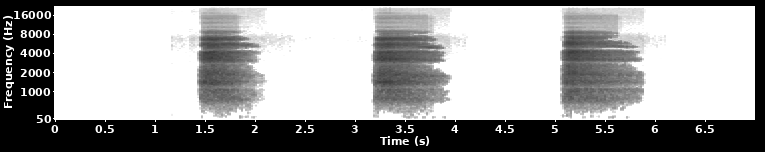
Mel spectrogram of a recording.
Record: {
  "exhalation_length": "7.0 s",
  "exhalation_amplitude": 3356,
  "exhalation_signal_mean_std_ratio": 0.38,
  "survey_phase": "beta (2021-08-13 to 2022-03-07)",
  "age": "18-44",
  "gender": "Female",
  "wearing_mask": "No",
  "symptom_cough_any": true,
  "symptom_new_continuous_cough": true,
  "symptom_runny_or_blocked_nose": true,
  "symptom_sore_throat": true,
  "symptom_fatigue": true,
  "symptom_onset": "4 days",
  "smoker_status": "Never smoked",
  "respiratory_condition_asthma": false,
  "respiratory_condition_other": false,
  "recruitment_source": "Test and Trace",
  "submission_delay": "2 days",
  "covid_test_result": "Positive",
  "covid_test_method": "RT-qPCR",
  "covid_ct_value": 34.0,
  "covid_ct_gene": "N gene"
}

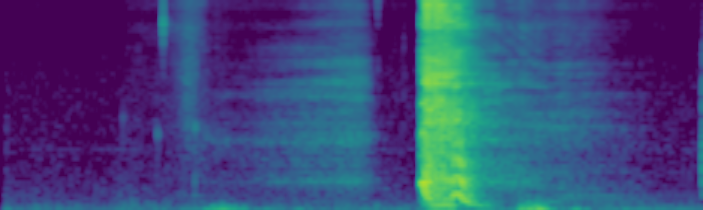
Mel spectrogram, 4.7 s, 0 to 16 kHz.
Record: {
  "cough_length": "4.7 s",
  "cough_amplitude": 12186,
  "cough_signal_mean_std_ratio": 0.23,
  "survey_phase": "beta (2021-08-13 to 2022-03-07)",
  "age": "18-44",
  "gender": "Male",
  "wearing_mask": "No",
  "symptom_none": true,
  "smoker_status": "Ex-smoker",
  "respiratory_condition_asthma": false,
  "respiratory_condition_other": false,
  "recruitment_source": "REACT",
  "submission_delay": "1 day",
  "covid_test_result": "Negative",
  "covid_test_method": "RT-qPCR"
}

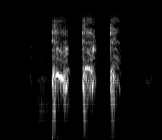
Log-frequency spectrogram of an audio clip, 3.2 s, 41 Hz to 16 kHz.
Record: {
  "three_cough_length": "3.2 s",
  "three_cough_amplitude": 29779,
  "three_cough_signal_mean_std_ratio": 0.39,
  "survey_phase": "alpha (2021-03-01 to 2021-08-12)",
  "age": "18-44",
  "gender": "Female",
  "wearing_mask": "No",
  "symptom_none": true,
  "symptom_onset": "12 days",
  "smoker_status": "Never smoked",
  "respiratory_condition_asthma": false,
  "respiratory_condition_other": false,
  "recruitment_source": "REACT",
  "submission_delay": "1 day",
  "covid_test_result": "Negative",
  "covid_test_method": "RT-qPCR"
}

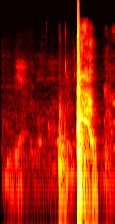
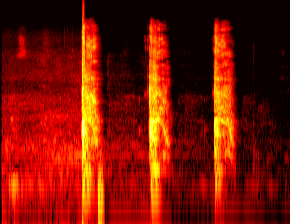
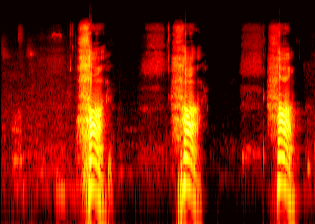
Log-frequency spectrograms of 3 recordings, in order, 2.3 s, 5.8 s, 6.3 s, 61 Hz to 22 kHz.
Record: {
  "cough_length": "2.3 s",
  "cough_amplitude": 32768,
  "cough_signal_mean_std_ratio": 0.27,
  "three_cough_length": "5.8 s",
  "three_cough_amplitude": 32768,
  "three_cough_signal_mean_std_ratio": 0.27,
  "exhalation_length": "6.3 s",
  "exhalation_amplitude": 32768,
  "exhalation_signal_mean_std_ratio": 0.33,
  "survey_phase": "alpha (2021-03-01 to 2021-08-12)",
  "age": "45-64",
  "gender": "Male",
  "wearing_mask": "No",
  "symptom_none": true,
  "smoker_status": "Ex-smoker",
  "respiratory_condition_asthma": false,
  "respiratory_condition_other": false,
  "recruitment_source": "REACT",
  "submission_delay": "1 day",
  "covid_test_result": "Negative",
  "covid_test_method": "RT-qPCR"
}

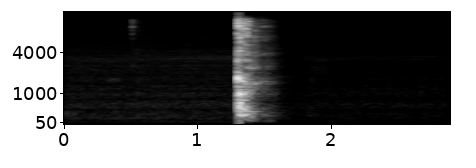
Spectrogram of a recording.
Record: {
  "cough_length": "2.9 s",
  "cough_amplitude": 32768,
  "cough_signal_mean_std_ratio": 0.14,
  "survey_phase": "alpha (2021-03-01 to 2021-08-12)",
  "age": "18-44",
  "gender": "Female",
  "wearing_mask": "No",
  "symptom_none": true,
  "smoker_status": "Ex-smoker",
  "respiratory_condition_asthma": true,
  "respiratory_condition_other": false,
  "recruitment_source": "REACT",
  "submission_delay": "1 day",
  "covid_test_result": "Negative",
  "covid_test_method": "RT-qPCR"
}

